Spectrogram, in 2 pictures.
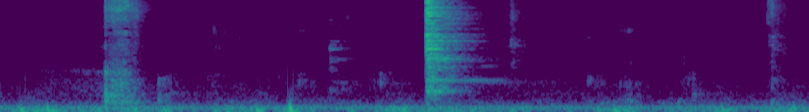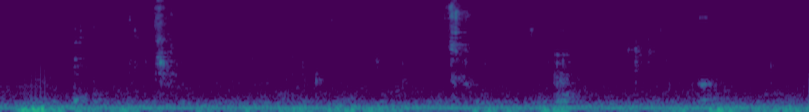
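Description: A person chewing a mouthful of seafood boil in garlic butter sauce, with scattered wet mouth clicks and smacks. One sharper click comes about two seconds in.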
